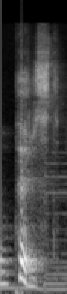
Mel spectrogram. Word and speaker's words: prst: Czyli przed R trzeba było wymówić coś takiego jak polskie y. I dzieje się tak zawsze, kiedy to R jest wciśnięte między dwie inne spółgłoski. Wtedy właśnie przed ry wymawiamy y. Tak jak właśnie prst.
